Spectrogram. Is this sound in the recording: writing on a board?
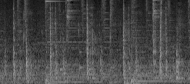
no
